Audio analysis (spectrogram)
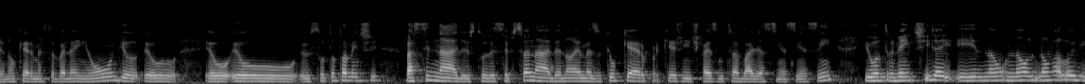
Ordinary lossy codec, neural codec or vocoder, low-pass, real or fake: none; codec, 16 kHz, 8 kbps, FunCodec, trained on LibriTTS, 25 frames a second; 7.2 kHz; fake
